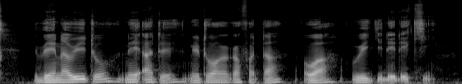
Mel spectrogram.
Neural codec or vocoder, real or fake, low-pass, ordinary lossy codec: none; real; none; none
